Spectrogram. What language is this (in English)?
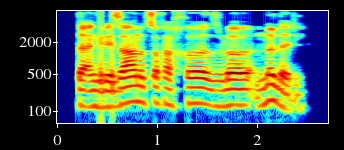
Pashto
